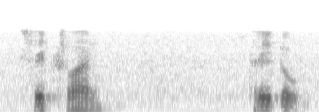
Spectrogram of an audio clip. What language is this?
Gujarati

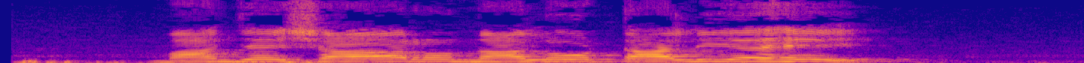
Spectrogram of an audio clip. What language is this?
Sindhi Bhil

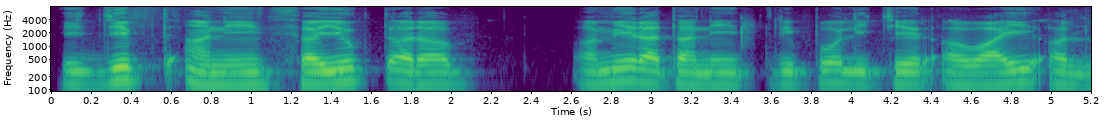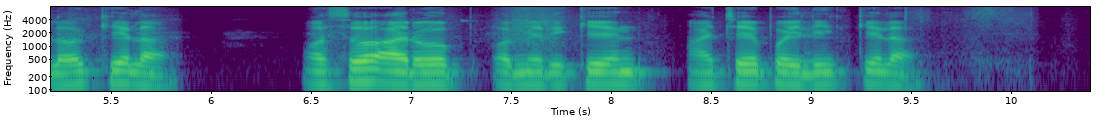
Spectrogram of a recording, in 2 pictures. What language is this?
Konkani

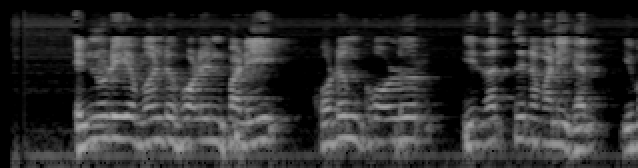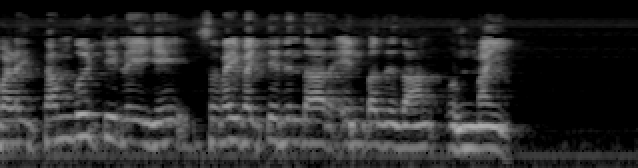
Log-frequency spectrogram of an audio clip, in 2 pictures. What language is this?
Tamil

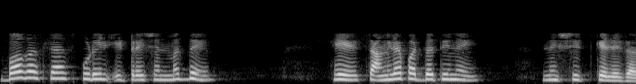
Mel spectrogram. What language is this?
Marathi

